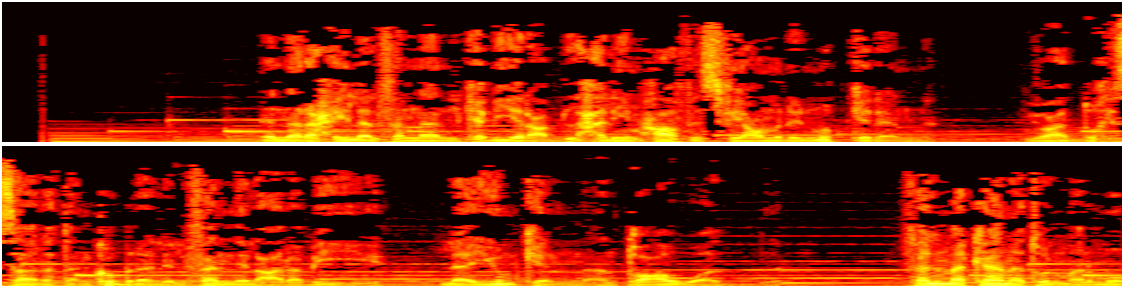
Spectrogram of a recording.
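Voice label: arabic male voice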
